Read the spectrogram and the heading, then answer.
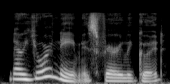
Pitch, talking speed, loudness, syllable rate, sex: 210 Hz, 210 wpm, -17 LUFS, 4.6 syllables/s, female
